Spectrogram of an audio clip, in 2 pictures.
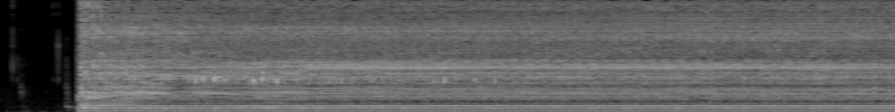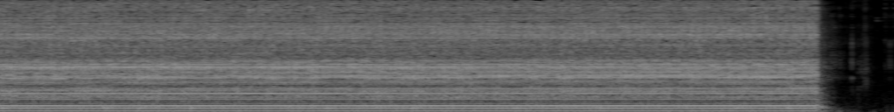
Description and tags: Brewing from a coffee machine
